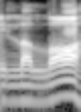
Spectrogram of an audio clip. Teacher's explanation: আল্লাহ শব্দ ল করে পড়তে হবে অর্থাৎ মোটা করে পড়তে হবে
